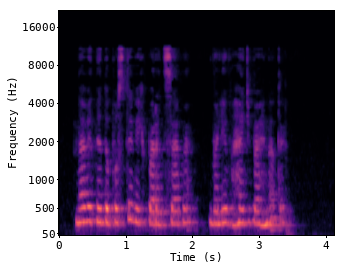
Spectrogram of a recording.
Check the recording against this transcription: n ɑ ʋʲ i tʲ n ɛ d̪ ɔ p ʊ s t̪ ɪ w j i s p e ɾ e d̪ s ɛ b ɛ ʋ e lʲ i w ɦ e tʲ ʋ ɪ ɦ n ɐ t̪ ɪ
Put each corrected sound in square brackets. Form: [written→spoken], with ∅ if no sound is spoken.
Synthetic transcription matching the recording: n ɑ ʋʲ i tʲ n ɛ d̪ ɔ p ʊ s t̪ ɪ w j i [s→x] p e ɾ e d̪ s ɛ b ɛ ʋ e lʲ i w ɦ [e→ɛ] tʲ ʋ ɪ ɦ n ɐ t̪ ɪ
